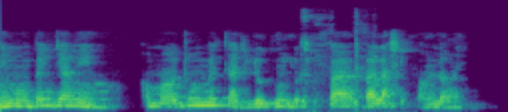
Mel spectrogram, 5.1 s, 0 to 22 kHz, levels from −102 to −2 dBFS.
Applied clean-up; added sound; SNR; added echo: neural mask model Resemble Enhance denoiser.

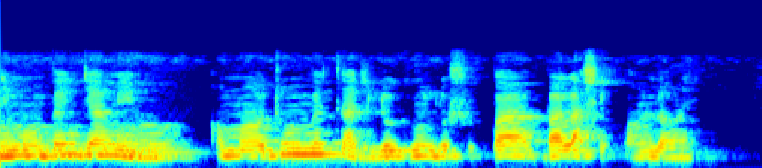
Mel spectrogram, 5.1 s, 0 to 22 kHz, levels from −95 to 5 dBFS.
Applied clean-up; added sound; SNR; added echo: none; none; none; none.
